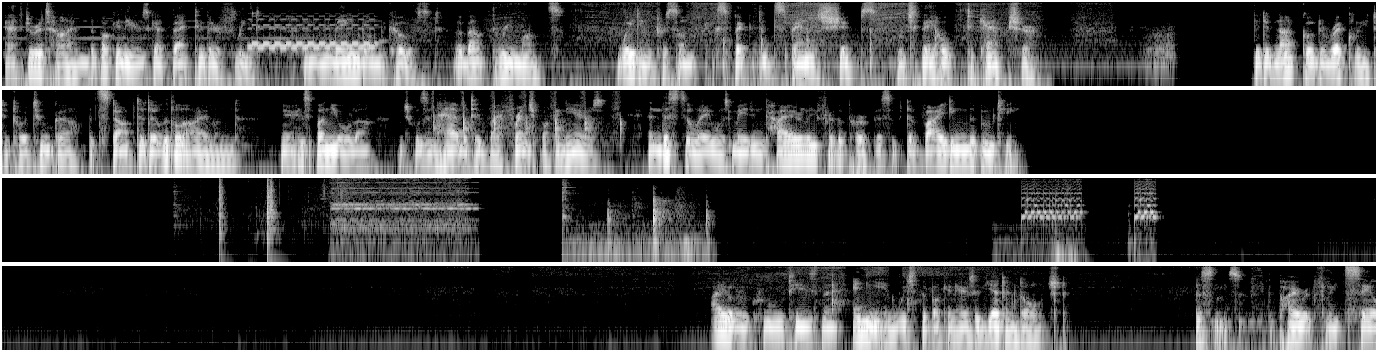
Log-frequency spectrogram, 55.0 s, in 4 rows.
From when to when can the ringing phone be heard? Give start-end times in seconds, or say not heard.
2.5-4.3, 30.8-32.2, 37.4-39.0.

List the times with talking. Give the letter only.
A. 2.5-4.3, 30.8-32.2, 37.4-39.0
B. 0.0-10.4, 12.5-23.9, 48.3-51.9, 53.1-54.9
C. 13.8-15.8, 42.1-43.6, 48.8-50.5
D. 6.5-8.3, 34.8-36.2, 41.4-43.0
B.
